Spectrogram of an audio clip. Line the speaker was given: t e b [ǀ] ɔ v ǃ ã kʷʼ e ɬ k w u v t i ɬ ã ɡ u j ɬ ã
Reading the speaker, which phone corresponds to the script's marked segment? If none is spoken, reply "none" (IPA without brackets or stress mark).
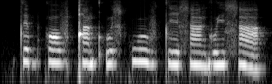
k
